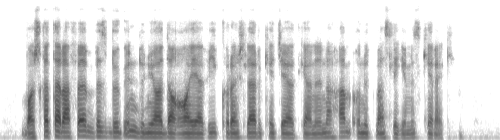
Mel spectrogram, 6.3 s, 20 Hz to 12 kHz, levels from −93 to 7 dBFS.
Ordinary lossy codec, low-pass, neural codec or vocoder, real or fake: Opus, 32 kbps; 7.2 kHz; codec, 16 kHz, 16 kbps, FunCodec, trained on Chinese and English, 50 frames a second; fake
